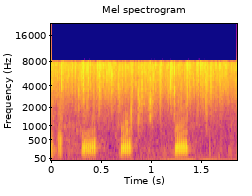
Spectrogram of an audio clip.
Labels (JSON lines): {"label": "biophony", "recorder": "SoundTrap 500"}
